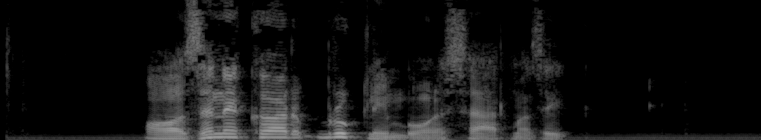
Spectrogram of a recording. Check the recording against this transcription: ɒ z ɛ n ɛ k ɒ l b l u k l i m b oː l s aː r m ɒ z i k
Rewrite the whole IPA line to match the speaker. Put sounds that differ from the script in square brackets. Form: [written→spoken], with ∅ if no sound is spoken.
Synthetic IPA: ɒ z ɛ n ɛ k ɒ [l→r] b [l→r] u k l i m b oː l s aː r m ɒ z i k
